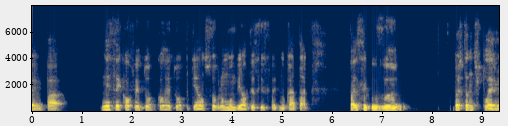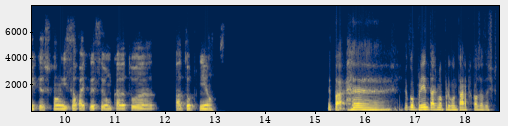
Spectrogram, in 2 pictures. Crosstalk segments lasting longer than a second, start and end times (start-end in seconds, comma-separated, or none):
none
